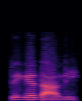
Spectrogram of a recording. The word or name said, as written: Dale pega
